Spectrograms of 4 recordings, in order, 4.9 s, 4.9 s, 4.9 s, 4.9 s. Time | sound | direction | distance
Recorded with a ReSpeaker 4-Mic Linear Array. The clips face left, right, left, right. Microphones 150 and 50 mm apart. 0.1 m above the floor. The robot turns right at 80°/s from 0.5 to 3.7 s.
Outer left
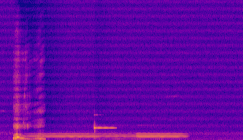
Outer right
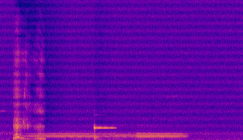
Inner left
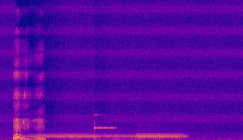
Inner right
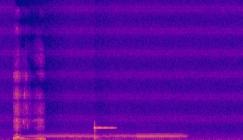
0.3 | a whoosh | 35° left (ahead or behind) | ?
1.9 | a piano | 75° right | ?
